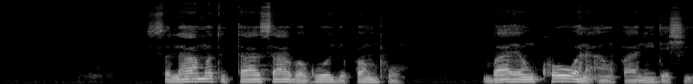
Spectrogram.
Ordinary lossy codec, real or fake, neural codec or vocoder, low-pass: MP3, 96 kbps; fake; vocoder, 44.1 kHz, 128 mel bands every 256 samples, BigVGAN v2; 19.8 kHz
